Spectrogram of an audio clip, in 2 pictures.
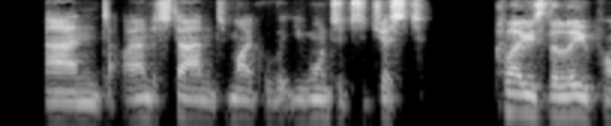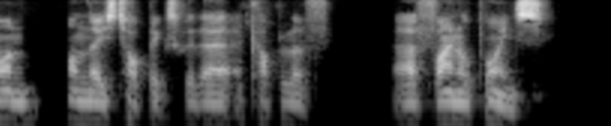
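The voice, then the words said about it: British accent. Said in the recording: “a guy with a British accent”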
